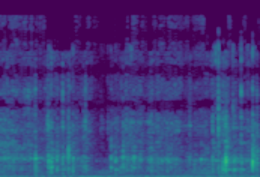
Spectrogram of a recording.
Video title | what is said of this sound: What does good Biochar look like? | it sounds like glass almost and that's a piece of wood but after the oxygen's been taken out of it through that process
